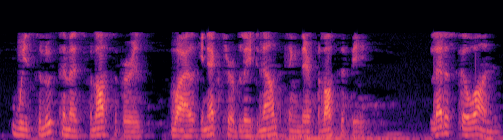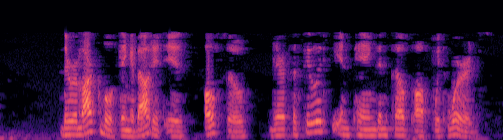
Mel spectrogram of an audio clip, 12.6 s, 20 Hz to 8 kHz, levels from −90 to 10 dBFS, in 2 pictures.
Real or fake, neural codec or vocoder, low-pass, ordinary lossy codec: real; none; 7.2 kHz; AAC, 16 kbps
